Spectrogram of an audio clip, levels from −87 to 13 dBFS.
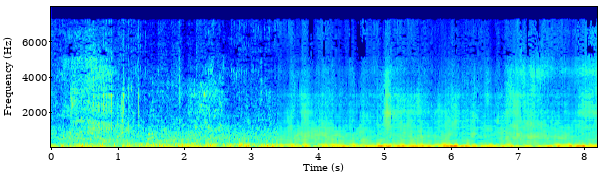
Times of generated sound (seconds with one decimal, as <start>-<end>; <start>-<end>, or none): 3.4-8.2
